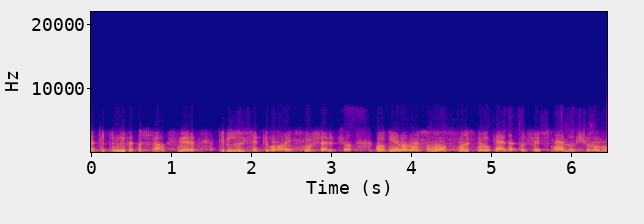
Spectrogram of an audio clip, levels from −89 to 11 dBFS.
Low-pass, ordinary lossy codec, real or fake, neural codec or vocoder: 7.2 kHz; Opus, 32 kbps; fake; codec, 24 kHz, 0.9 kbps, WavTokenizer, medium music audio release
